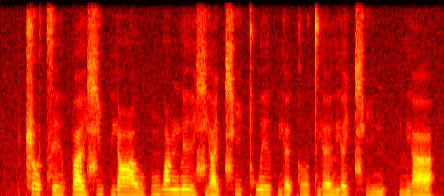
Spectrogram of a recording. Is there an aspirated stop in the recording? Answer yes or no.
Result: yes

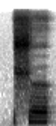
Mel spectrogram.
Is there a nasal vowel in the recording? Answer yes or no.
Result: no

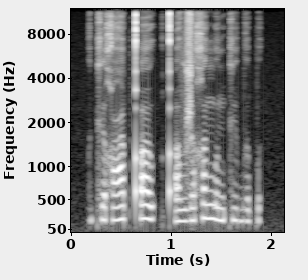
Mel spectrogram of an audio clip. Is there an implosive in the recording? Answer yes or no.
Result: no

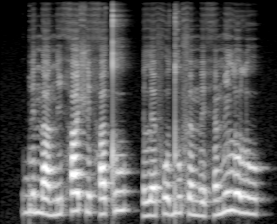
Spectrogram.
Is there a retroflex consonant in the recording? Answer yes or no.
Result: no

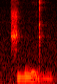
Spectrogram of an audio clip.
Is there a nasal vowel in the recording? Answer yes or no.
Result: yes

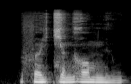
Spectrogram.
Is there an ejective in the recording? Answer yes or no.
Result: no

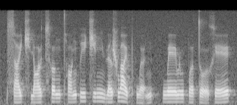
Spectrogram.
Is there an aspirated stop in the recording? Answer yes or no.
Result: yes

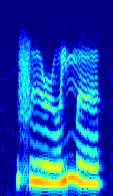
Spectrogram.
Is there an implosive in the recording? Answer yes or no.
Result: no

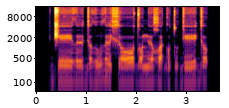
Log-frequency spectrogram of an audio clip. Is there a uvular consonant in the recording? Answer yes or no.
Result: yes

